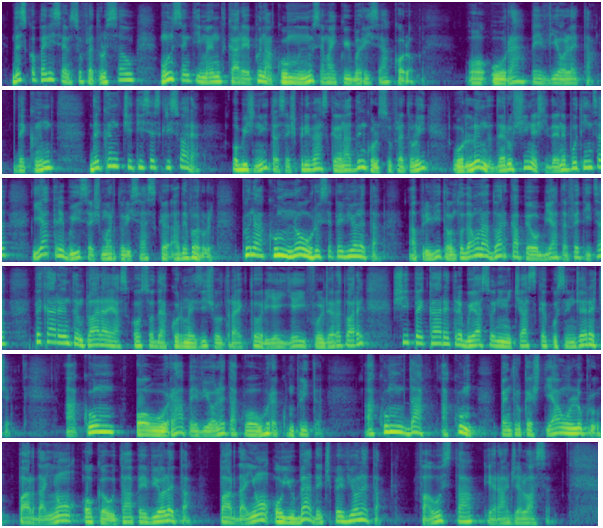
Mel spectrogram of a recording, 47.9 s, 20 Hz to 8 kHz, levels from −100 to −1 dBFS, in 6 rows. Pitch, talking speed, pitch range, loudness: 130 Hz, 135 wpm, 110-150 Hz, -23 LUFS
